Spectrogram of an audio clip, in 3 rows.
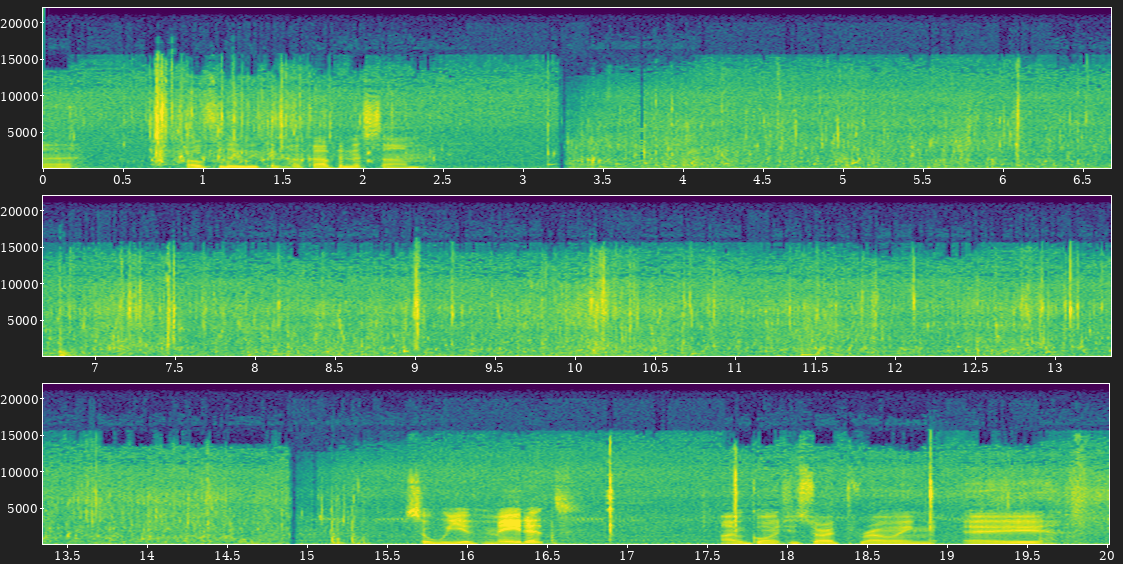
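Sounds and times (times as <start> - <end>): small water splashes: 0.4 - 2.6, 3.2 - 15.0
steady low hum: 1.1 - 20.0
knocks against kayak hull: 6.0 - 7.2.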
